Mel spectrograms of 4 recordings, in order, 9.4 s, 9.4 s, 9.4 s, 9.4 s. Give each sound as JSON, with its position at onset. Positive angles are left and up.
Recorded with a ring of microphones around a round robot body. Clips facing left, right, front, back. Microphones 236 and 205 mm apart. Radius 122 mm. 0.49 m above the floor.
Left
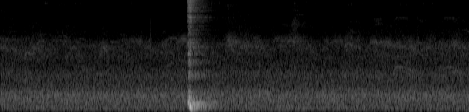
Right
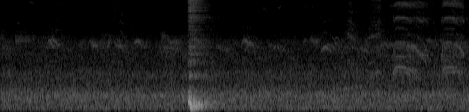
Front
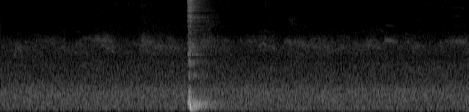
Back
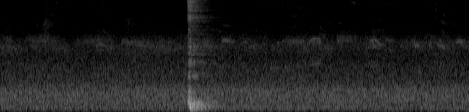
{"t": 3.7, "sound": "a whoosh", "azimuth_deg": 75, "distance_m": 0.6}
